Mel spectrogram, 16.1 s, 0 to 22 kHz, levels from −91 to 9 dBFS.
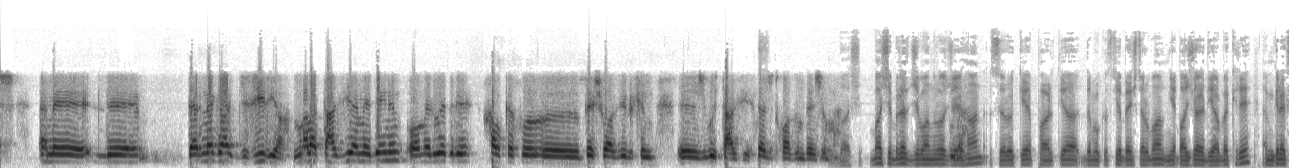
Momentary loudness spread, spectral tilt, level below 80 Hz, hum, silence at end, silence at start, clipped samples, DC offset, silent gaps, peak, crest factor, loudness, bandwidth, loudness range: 14 LU; -6.5 dB/octave; -56 dBFS; none; 0 s; 0 s; under 0.1%; under 0.1%; none; 0 dBFS; 14 dB; -14 LUFS; 9.6 kHz; 11 LU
